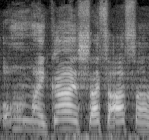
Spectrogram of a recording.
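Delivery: very high, excited, starstruck gush.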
